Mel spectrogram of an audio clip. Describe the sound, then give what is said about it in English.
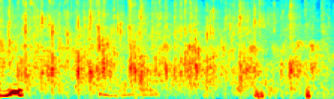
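A church audience claps steadily as a pastor comes up to preach, a dense, even wash of many hands at a fairly soft level, with a few faint voices murmuring underneath. “Give him a huge clap as he comes.”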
